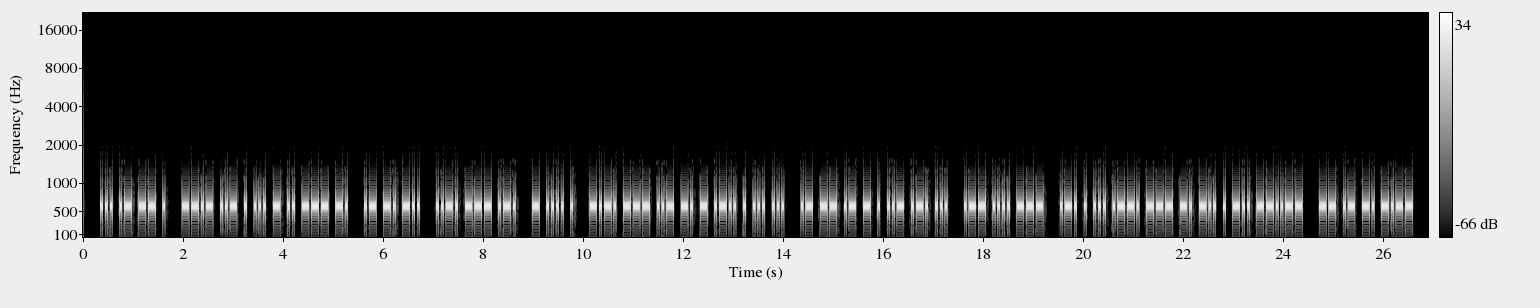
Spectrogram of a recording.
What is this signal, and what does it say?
Morse code, heard as a keyed tone, about 25 wpm, 600 Hz. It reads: SAME QUESTION AND FOR THE COUNTLESS AMATEURS WHO RESPONDED, MANY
